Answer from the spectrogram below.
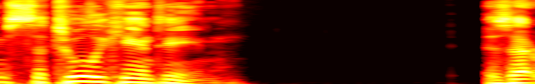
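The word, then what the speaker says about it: Satu'li: i think i'm not gonna murder the name cetuli canteen is that right yes that's how you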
